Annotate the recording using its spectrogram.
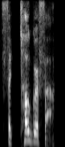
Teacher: That tog sound is pronounced a little bit louder and a little bit stronger than the rest of the sounds. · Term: word stress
